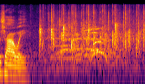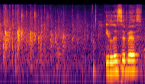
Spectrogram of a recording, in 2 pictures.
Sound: audience applauding; audience cheering

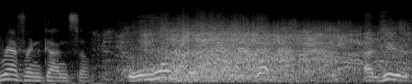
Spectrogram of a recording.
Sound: audience laughing

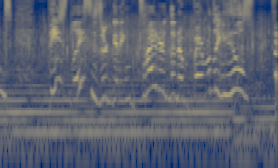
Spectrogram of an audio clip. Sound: gasping

